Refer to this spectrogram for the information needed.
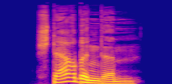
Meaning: strong dative masculine/neuter singular of sterbend
- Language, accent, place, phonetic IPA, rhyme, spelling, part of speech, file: German, Germany, Berlin, [ˈʃtɛʁbn̩dəm], -ɛʁbn̩dəm, sterbendem, adjective, De-sterbendem.ogg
